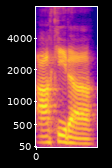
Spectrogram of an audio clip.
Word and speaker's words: Akira: I Sometimes when I say Akira, which is the Akira. actual pronunciation, people yell at me.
